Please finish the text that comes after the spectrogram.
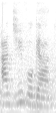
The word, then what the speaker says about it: advogado: Você tem também a palavra advogado, que algumas pessoas pronunciam advogado, tá certo? Então, você insere uma vogal aqui na sequência de duas consoantes, certo?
